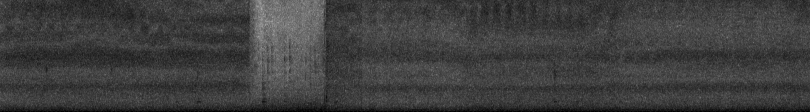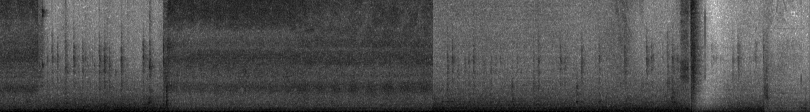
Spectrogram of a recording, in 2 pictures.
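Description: Powder coating spray gun hisses steadily over metal swing arms, a loud continuous spray broken by a few short pauses, with a low hum underneath.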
